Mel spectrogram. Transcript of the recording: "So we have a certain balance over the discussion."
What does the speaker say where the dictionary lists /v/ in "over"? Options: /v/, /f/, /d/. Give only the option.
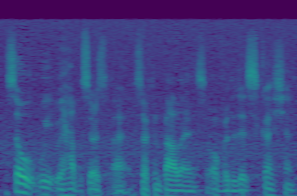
/v/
